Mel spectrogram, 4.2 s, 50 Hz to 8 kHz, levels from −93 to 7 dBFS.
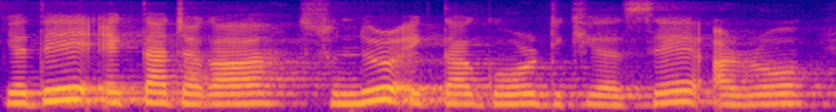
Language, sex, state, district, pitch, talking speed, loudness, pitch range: Nagamese, female, Nagaland, Dimapur, 215 Hz, 130 wpm, -16 LUFS, 210-235 Hz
